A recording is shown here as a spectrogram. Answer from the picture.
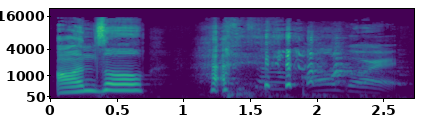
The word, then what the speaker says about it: Ansel Elgort: No, Ansel Elgort.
